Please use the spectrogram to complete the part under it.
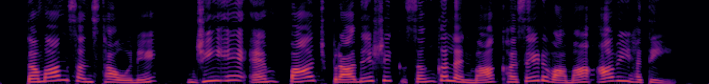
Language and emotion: Gujarati, neutral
